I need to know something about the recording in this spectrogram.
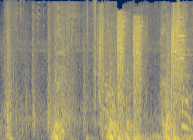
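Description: Flames burst and roar in loud whooshes.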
